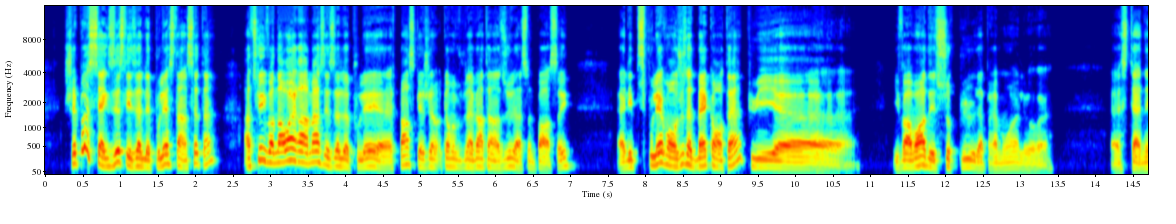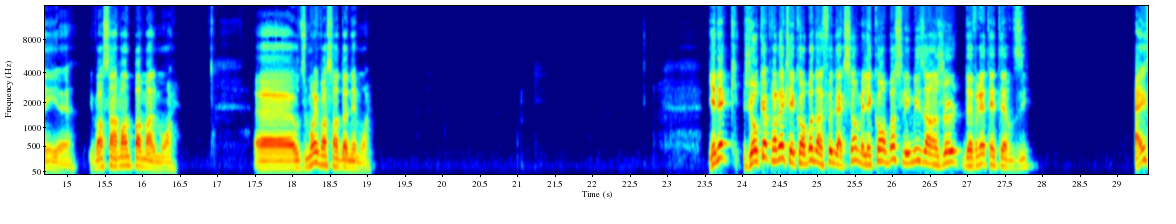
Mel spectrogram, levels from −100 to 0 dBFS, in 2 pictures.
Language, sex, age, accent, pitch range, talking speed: French, male, 40-59, Canadian, 115-185 Hz, 210 wpm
